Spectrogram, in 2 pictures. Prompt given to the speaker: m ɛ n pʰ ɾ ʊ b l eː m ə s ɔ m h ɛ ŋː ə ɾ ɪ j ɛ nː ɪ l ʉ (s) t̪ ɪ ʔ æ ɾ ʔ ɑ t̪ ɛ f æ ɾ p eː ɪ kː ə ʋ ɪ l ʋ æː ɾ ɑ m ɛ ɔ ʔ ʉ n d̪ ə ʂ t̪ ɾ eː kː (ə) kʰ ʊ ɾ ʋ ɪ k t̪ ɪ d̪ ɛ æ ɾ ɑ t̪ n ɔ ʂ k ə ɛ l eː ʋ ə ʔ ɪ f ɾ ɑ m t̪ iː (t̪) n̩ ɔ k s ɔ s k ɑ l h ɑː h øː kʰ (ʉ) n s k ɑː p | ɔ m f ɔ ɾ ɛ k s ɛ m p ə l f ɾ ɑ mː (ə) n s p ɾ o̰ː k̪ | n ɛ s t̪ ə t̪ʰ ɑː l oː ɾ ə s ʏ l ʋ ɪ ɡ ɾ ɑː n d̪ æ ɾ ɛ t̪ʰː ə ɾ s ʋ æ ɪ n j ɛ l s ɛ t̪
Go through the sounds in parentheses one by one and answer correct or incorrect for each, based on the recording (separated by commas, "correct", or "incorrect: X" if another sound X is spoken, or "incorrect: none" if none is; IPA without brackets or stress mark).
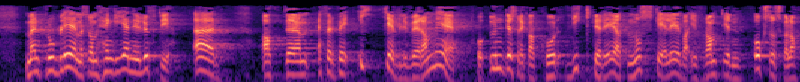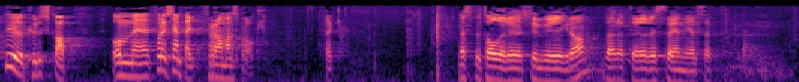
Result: incorrect: f, incorrect: ɑ, incorrect: d̪, correct, incorrect: ɑ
